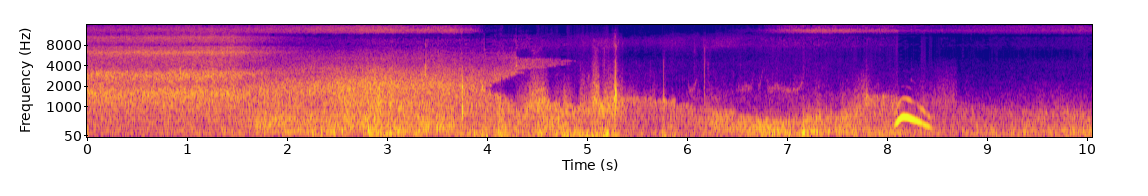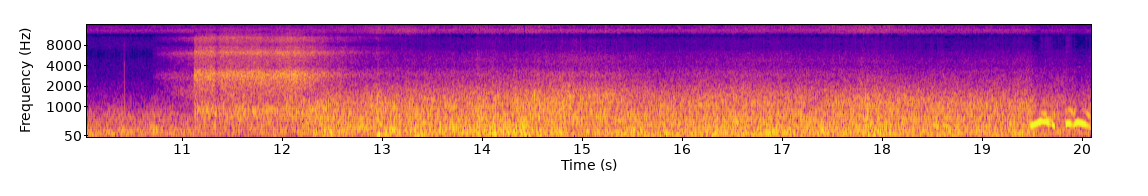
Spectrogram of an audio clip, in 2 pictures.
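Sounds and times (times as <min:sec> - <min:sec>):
rushing whitewater: 0:00.0 - 0:03.9.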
